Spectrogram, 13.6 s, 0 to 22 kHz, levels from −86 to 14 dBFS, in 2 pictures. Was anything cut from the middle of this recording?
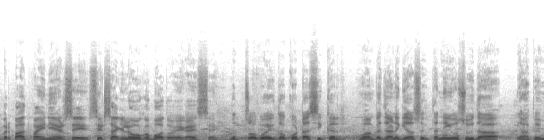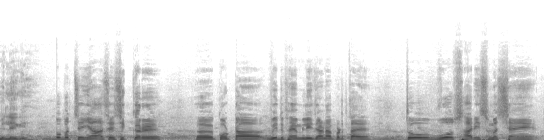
yes; 2 cuts; at 2.8 s, 7.5 s

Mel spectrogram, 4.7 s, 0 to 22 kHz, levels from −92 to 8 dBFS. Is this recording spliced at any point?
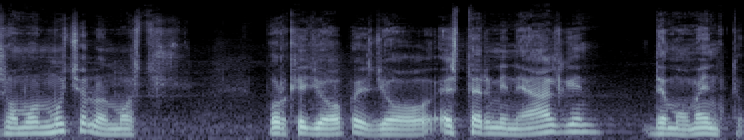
no; 0 cuts

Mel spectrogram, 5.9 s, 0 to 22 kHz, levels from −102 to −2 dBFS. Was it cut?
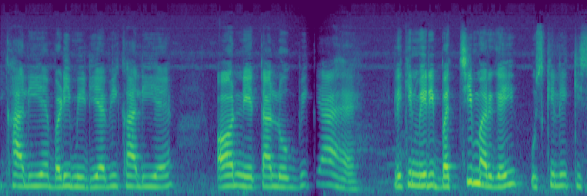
yes; 1 cut; at 3.3 s

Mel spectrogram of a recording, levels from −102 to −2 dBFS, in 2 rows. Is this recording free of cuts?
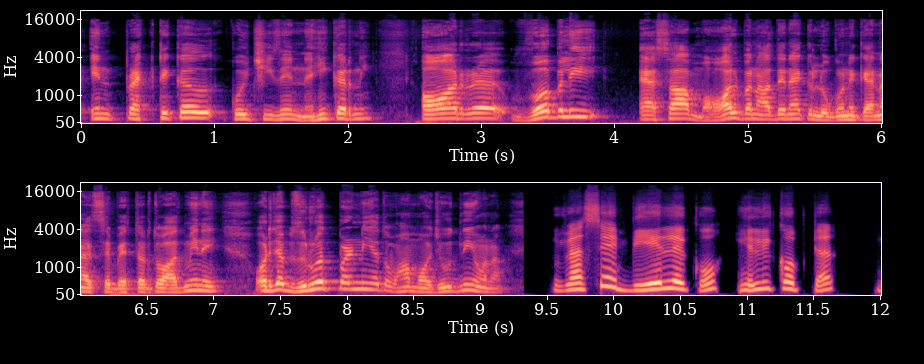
yes; 0 cuts

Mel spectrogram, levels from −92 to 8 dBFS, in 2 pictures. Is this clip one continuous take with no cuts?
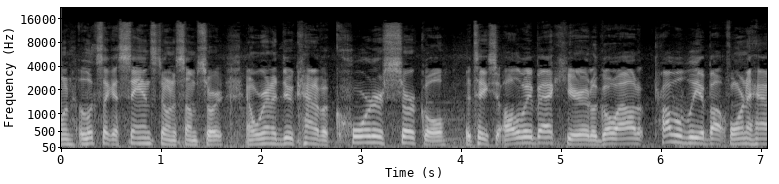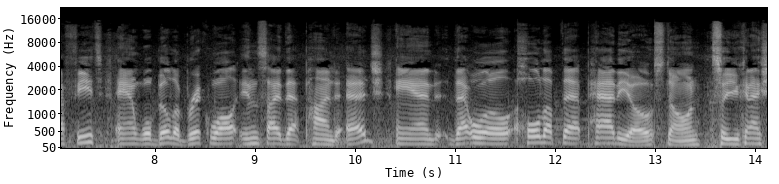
no; 1 cut; at 6.6 s

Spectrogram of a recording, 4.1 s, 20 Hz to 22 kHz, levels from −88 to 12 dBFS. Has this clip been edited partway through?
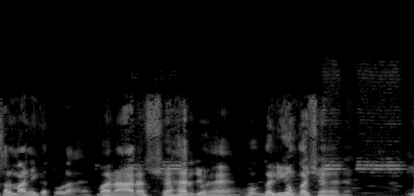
yes; 1 cut; at 0.9 s

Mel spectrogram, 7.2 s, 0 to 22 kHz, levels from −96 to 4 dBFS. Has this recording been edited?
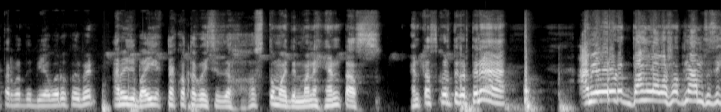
yes; 1 cut; at 1.0 s

